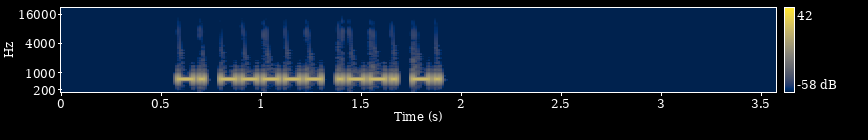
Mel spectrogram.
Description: Morse code, heard as a keyed tone, about 48 wpm, 700 Hz. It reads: N0PN
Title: USA Call Signs - 4 Characters - 45wpm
